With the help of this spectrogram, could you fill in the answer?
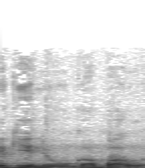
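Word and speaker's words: Гелиогабал: Гелио Габал, это так и читается.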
